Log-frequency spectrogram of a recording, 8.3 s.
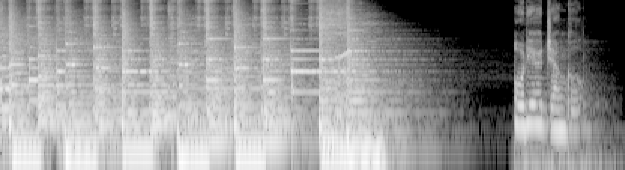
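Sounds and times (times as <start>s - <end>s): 
happy children: 0.0s - 5.4s.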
